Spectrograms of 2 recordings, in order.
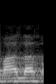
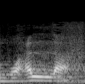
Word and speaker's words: Mualla: We pronounce all upside down, Mala, Mala, you know, like all the people are Mal or something. No. So Mualla. Mualla is that upper region.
